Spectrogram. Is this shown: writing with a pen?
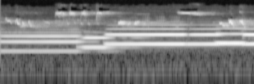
no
